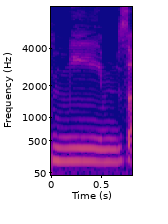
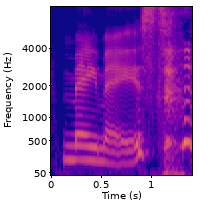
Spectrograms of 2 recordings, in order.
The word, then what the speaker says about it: meme: So my meme comes from the Greek root, but Dawkins changed the spelling from M-I-M-E-M-E to just M-E-M-E. He denoted that M-E-M-E should be pronounced to rhyme with cream, which is hilarious because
